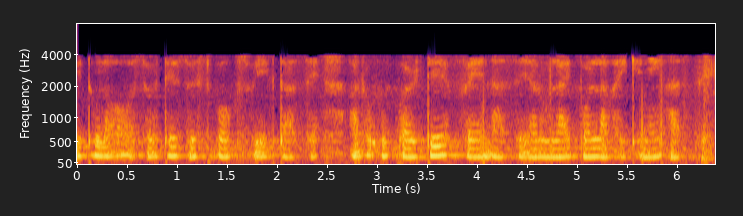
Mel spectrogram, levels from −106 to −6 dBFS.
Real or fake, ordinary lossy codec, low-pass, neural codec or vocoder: fake; AAC, 16 kbps; 7.2 kHz; codec, 16 kHz in and 24 kHz out, 1 kbps, XY-Tokenizer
